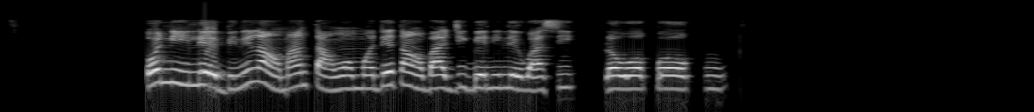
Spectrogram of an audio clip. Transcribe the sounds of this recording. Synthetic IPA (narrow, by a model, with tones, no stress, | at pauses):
o˦nĩ˦i˧le˦e˨bĩ˨nĩ˨˦la˦˨w̃ɔ̃˨mãː˨˦n̩˦ta˦˨a˨w̃ɔ̃˧mɔ̃˧de˦tã˦˨w̃ɔ̃˧ba˦d͡ʒi˦ɡ͡be˦nĩ˦le˦˨wa˧si˦ | lɔ˦wɔ˦k͡pɔ˦ɔ˧k̚u˦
